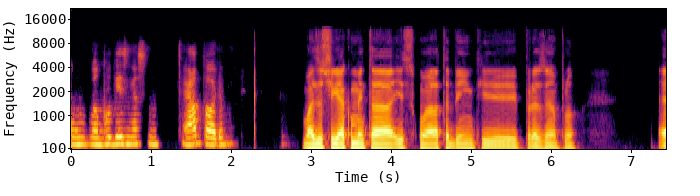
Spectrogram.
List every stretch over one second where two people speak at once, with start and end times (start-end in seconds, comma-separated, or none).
none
